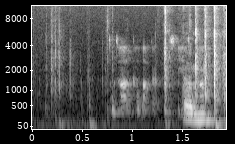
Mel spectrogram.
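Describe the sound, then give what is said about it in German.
Key presses on a computer keyboard as the Tab key is tapped to step through on-screen options, a few light, sharp clicks spaced unevenly at a quiet level. “Und dann drücke ich wieder Tab, bis ich auf Ausblenden komme.”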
